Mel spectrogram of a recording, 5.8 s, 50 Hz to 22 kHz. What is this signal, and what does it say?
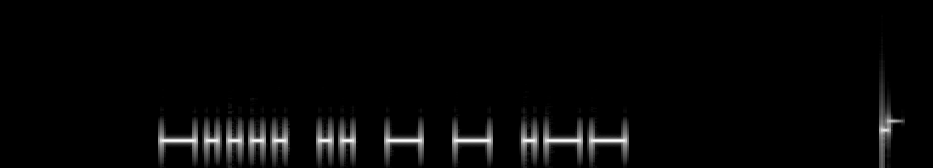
Morse code, heard as a keyed tone, about 17 wpm, 700 Hz. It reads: 6ITTW
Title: Five Challenging Letter-Number Combinations 17wpm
